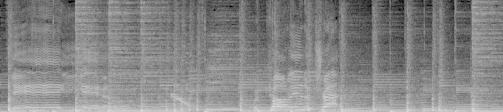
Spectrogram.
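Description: Live rock band playing with drums, bass, guitars and keyboard, and a wavering melody line with vibrato over the top.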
